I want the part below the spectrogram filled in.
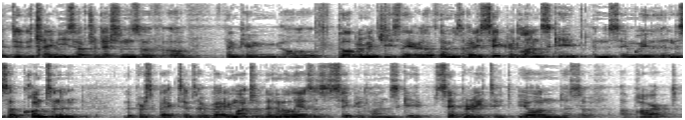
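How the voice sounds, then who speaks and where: Moderator guy, monotone and gravelly, echoey hall, mic far away. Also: medium pitch. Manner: halting, circling phrasing. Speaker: panel moderator. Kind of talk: asking a long question. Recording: roomy distant hall mic with faint noise.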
